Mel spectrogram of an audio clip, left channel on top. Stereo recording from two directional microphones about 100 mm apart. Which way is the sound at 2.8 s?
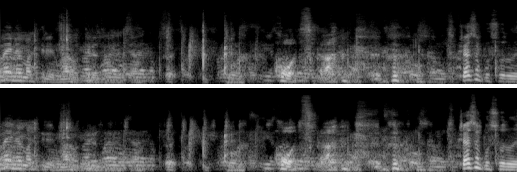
35° left (ahead or behind).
